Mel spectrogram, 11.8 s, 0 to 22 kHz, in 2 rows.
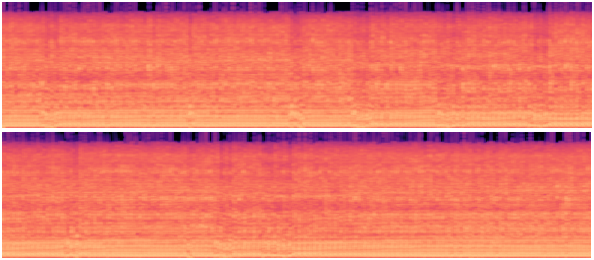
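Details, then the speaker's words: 1982 Yamaha XV920 V-twin, first start after cafe conversion and full rebuild: loud lumpy idle with deep uneven exhaust pulses and frequent backfiring pops, some oil from exhaust; carburettor tuning needed. "so um yeah she was loud she backfired quite a bit so i've got some tuning to do"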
